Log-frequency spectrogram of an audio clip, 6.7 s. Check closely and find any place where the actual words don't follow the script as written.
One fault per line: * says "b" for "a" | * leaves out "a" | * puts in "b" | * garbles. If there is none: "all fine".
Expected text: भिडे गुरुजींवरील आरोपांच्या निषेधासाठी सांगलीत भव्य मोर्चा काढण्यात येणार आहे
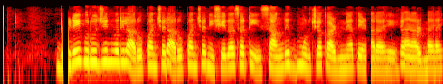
* puts in "आरोपांच्या"
* leaves out "भव्य"
* garbles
